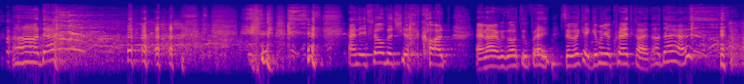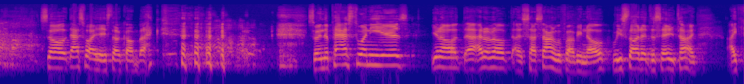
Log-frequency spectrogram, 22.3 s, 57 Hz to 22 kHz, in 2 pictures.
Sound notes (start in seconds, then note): 0.0 audience laughs; 3.1 laughs; 10.3 audience laughs; 13.6 laughs; 13.6 audience laughs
